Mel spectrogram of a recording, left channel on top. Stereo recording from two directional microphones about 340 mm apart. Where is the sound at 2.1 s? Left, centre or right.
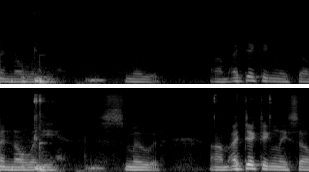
Centre.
